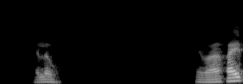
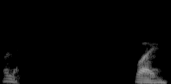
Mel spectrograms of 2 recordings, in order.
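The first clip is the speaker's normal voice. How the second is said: ordinary talk, nothing marked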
